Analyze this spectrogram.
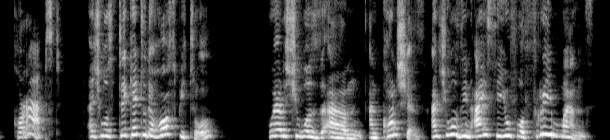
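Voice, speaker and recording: With a Kenyan accent, this speaker uses very wide pitch swings and an animated tone at a moderate pace. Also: woman. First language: Kikuyu. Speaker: YouTuber. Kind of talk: commentary vlog.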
